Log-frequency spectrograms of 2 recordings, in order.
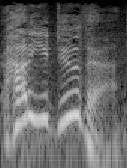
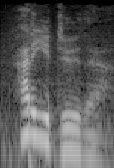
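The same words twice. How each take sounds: First: "How do you do that?" asked higher and pointed; questioning challenge. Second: "How do you do that?" repeated lower and softer; hushed echo of the question; quiet reflective repeat. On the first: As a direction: put the question to them directly. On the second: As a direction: let it sink in, pondering. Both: Shown as a demonstration.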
